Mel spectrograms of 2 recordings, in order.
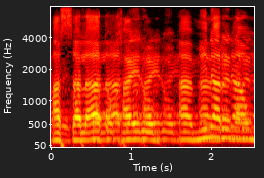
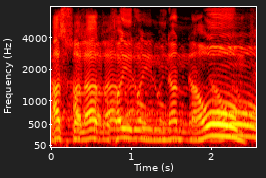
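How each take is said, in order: First: The word before nawm sounds like minare. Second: The word before nawm sounds like minan. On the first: The speaker calls it wrong. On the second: The speaker calls it right.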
